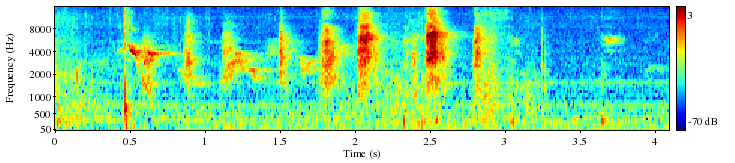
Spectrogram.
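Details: A pair of pet budgerigars chirping and singing together, giving quick squeaky chirps and brief squawky notes at irregular intervals, about two a second, over a quiet indoor background.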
